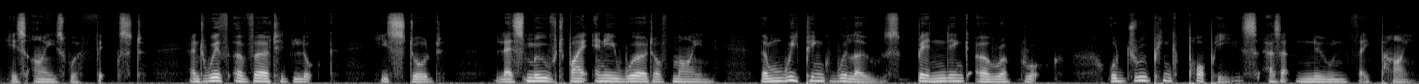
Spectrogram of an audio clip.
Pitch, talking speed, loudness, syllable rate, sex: 130 Hz, 135 wpm, -21 LUFS, 3.9 syllables/s, male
